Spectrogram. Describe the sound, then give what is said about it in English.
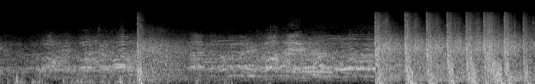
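Gunfire from security forces shooting live rounds at demonstrators: one sharp crack, then a rapid burst of several loud shots near the end, all over a constant noisy background with voices. “That's said to be the sound of Syrian forces firing live rounds at demonstrators yesterday.”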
